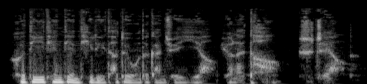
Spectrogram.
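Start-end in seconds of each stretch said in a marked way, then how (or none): 2.2-3.6 very soft, whispery inner thought; hushed realisation. Acted. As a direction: breathe it to yourself as it dawns. Man's private realisation, inner monologue. (低声恍然自语)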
